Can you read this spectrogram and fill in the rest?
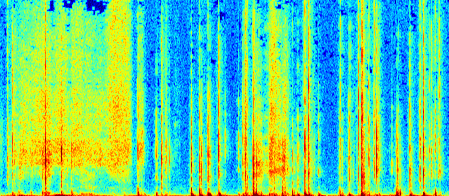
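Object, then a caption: Cardboard packaging. Fast, crisp tapping on cardboard packaging. It opens with about two seconds of dry, broadband scratching and rustling, then breaks into quick, sharp taps with dull low thumps and bright clicks that stop short with almost no ring.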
